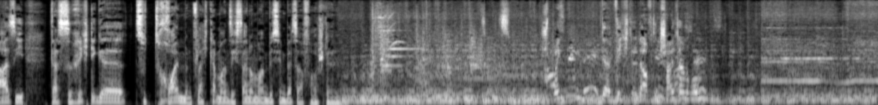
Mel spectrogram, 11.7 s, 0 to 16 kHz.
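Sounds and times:
speech: 0:00.0 - 0:05.4, 0:06.7 - 0:09.9
train mechanical rumbling: 0:05.6 - 0:11.7.

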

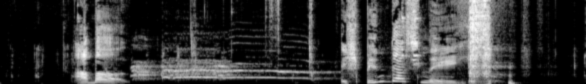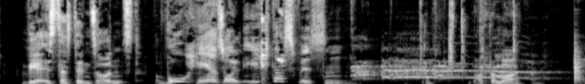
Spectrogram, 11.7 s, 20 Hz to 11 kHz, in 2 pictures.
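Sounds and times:
speech: 0:00.8 - 0:01.4, 0:03.4 - 0:05.4, 0:06.1 - 0:11.4
rooster crowing in a backyard: 0:01.3 - 0:03.4, 0:09.4 - 0:11.6.

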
